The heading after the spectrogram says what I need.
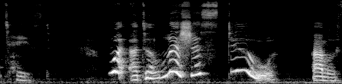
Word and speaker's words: Omu: amu and it's pronounced amu it is the igbo word for queen thank you amul by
